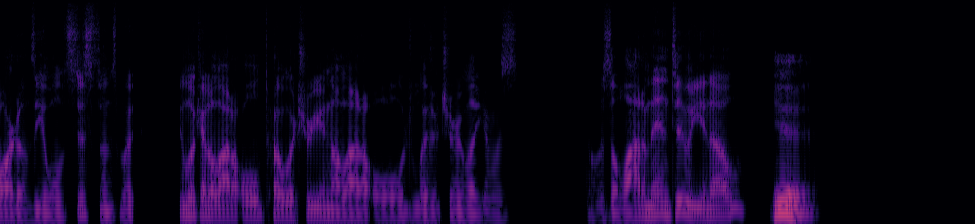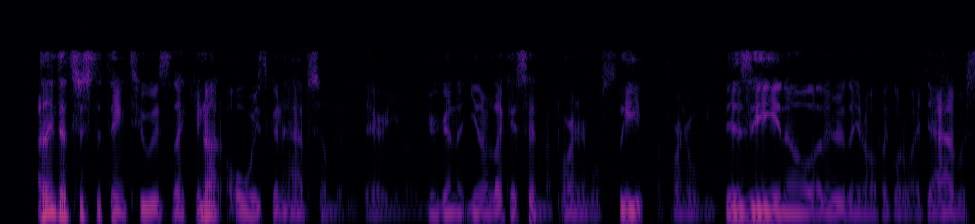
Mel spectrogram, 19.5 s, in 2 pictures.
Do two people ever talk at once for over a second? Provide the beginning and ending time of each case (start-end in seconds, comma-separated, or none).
none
